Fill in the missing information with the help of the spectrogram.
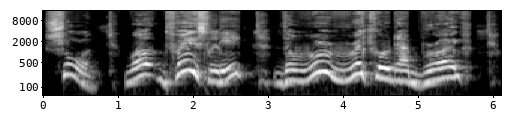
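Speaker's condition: Dysarthria post-stroke; speech highly affected

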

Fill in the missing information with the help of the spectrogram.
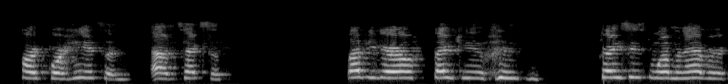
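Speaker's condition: Cerebral palsy; severe rotator cuff tear

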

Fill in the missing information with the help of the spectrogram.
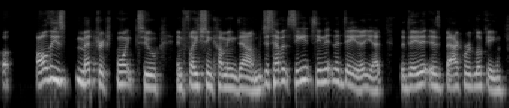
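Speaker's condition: No condition

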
